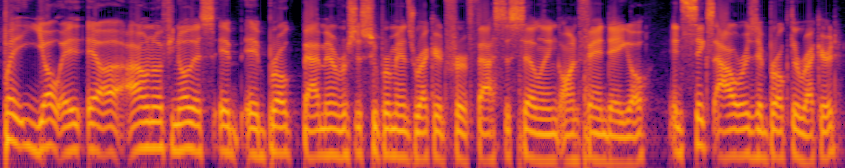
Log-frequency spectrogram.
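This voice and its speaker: A man co-hosting an entertainment podcast, talking casually through box-office figures with halting restarts. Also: medium pitch, steady tone, clear, resonant tone, no echo.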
